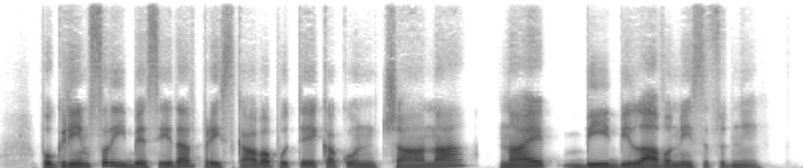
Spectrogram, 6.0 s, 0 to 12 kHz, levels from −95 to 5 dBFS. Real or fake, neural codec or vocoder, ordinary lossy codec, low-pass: fake; codec, 24 kHz, 0.9 kbps, WavTokenizer, large speech release; none; none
